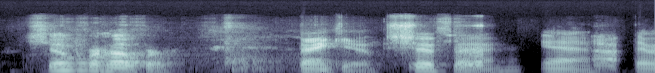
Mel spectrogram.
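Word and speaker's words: Schöfferhofer: Chauffeur Hofer.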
